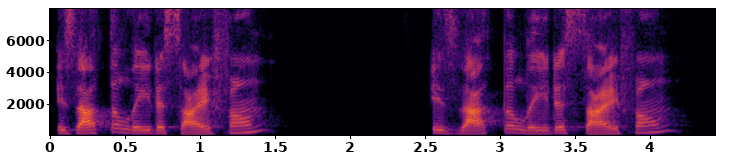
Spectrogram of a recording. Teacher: notice I don't really link that T to the I. You hear more of an S.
